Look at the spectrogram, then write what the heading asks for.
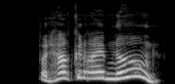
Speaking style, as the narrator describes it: I cried

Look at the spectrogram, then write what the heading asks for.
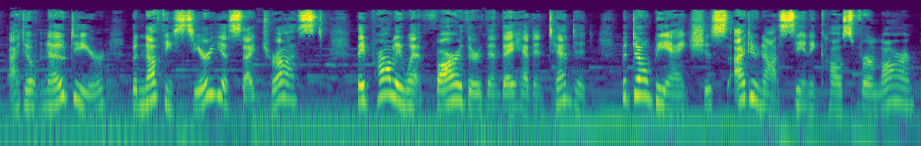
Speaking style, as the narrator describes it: the cheerful, kindly answer

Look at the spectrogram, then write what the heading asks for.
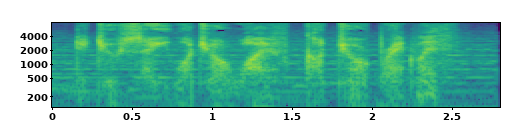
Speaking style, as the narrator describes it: she asked in a low whisper

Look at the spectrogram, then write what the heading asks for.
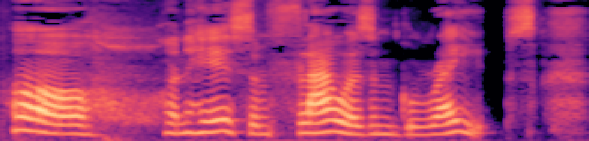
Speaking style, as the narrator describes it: sighed Binkle

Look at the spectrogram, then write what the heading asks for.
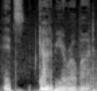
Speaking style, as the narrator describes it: said quietly

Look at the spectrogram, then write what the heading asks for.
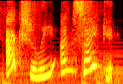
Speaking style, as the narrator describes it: she exclaimed

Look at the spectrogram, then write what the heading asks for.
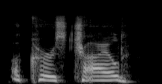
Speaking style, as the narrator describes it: Svidrigaïlov cried

